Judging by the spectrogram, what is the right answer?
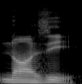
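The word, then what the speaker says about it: ناز: English letters saying sweet and my language is pronounced nause nause right like cute how adorable so she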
